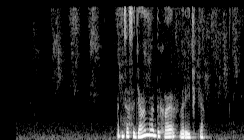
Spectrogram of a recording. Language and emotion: Russian, neutral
